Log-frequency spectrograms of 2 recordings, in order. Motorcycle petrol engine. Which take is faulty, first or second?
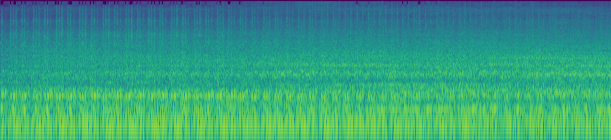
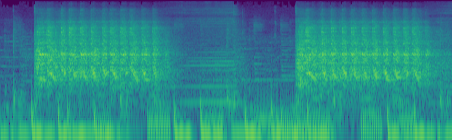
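second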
